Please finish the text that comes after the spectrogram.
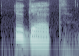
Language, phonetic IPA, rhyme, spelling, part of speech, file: Hungarian, [ˈyɡɛt], -ɛt, üget, verb, Hu-üget.ogg
- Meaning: to trot (to move at a gait between a walk and a canter)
